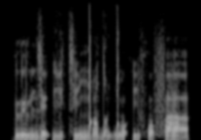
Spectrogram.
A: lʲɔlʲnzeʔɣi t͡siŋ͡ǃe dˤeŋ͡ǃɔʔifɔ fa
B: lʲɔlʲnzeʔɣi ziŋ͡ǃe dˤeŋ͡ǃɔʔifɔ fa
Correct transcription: A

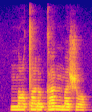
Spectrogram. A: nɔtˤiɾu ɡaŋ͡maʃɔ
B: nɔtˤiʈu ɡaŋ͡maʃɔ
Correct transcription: A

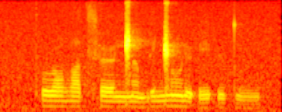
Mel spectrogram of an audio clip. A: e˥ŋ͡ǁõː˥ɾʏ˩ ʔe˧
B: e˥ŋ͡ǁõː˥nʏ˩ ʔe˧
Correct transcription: A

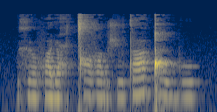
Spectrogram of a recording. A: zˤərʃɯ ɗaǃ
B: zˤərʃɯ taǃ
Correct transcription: B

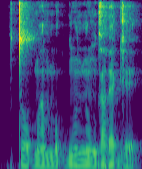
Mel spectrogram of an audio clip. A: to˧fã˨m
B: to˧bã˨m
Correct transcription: B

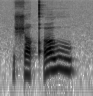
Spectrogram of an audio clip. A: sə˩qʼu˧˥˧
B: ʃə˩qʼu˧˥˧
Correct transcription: B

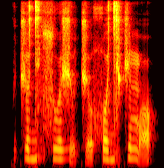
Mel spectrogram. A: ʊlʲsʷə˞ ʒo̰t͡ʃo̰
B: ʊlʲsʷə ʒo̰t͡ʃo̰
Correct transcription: A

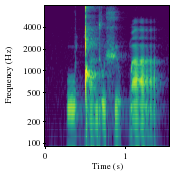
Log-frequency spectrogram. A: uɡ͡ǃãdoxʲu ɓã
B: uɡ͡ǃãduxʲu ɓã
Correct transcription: B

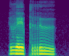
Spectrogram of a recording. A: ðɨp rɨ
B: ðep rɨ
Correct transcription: B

